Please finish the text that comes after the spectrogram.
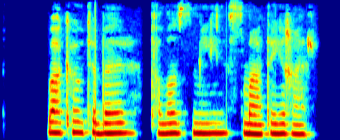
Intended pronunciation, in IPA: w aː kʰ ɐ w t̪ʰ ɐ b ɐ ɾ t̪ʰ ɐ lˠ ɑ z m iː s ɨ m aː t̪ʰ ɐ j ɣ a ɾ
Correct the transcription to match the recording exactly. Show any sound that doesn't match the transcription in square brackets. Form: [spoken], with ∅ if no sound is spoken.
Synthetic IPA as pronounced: w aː kʰ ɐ w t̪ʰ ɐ b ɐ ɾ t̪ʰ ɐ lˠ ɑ z m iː s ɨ m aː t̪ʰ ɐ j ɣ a ɾ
